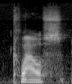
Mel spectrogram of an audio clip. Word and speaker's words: Klaus: It was founded on the 24th of January in 1971 by a German engineer and economist, Klaus Schwab. And I think I said that correctly. Did I say Klaus correct? – Yes, but it's economist.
